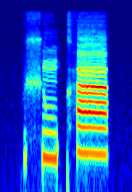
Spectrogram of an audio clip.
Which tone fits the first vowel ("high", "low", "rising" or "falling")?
low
